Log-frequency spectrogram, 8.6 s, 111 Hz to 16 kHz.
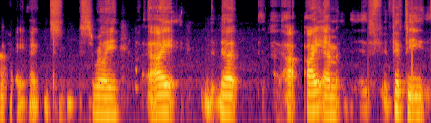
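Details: Adult woman, stroke survivor since 2010 with ongoing rehabilitation therapy; post-stroke aphasia.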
